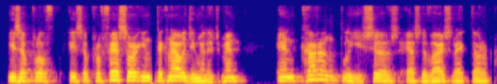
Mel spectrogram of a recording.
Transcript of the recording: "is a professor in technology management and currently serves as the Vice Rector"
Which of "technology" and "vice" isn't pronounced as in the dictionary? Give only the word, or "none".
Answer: none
